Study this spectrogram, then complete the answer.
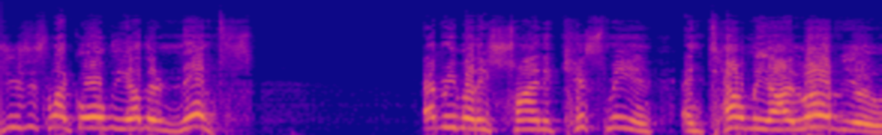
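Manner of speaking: high, loud, fed-up rebuke; acted exasperation. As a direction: scold an unwanted admirer, fed up. Narcissus scolds Echo while shaking her.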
